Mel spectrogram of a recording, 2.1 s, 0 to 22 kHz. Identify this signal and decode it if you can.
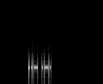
Morse code, heard as a keyed tone, about 46 wpm, 700 Hz. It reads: UR
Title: Abbreviations Repeated 3x - 45wpm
